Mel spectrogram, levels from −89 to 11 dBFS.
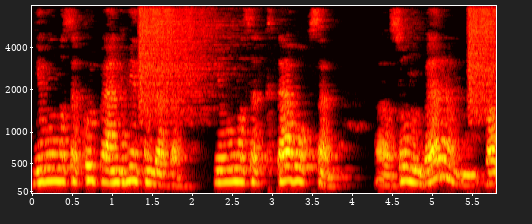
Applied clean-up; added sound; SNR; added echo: classical method WPE with log-MMSE.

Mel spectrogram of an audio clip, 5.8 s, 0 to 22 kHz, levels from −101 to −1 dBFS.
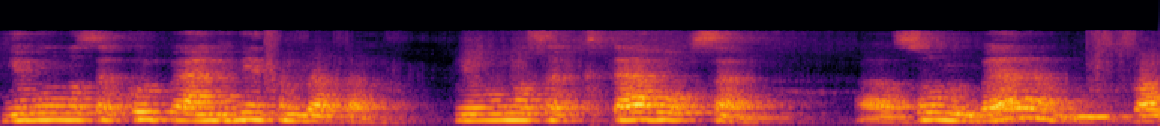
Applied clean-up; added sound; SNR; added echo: neural separator model SepFormer DNS4.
